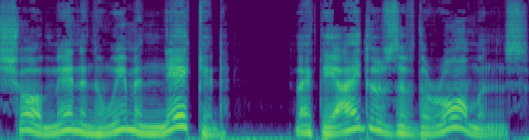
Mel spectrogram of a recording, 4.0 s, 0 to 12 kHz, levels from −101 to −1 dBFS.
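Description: Throughout, the speech sounds hollow and phasey: channel delay (comb filtering), one channel lagging about a millisecond and a half, carving evenly spaced notches from around 400 Hz.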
